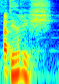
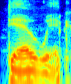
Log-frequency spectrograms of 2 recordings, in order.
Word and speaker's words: Derich: Derich with a rich, not Rick.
